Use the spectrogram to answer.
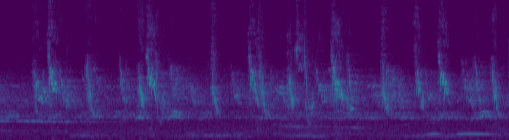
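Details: House sparrow chirping insistently, each note a sharp downward-slurred 'chip', spaced a little under a second apart, with a brief low tone near the end.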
